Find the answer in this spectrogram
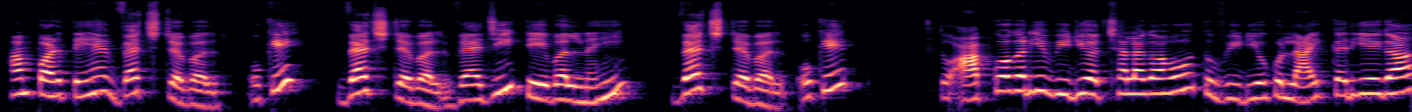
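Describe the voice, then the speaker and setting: A woman from India teaching children vegetable names, repeating each word slowly and carefully to show pronunciation. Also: sits high. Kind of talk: vocabulary lesson for children.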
